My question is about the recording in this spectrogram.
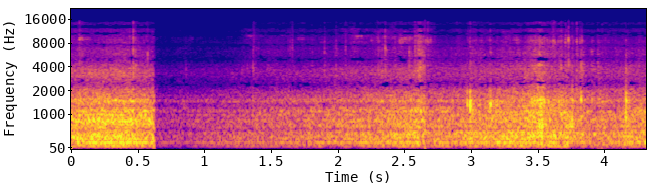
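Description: A steady machine hum with rushing air noise, which cuts out suddenly about half a second in and slowly swells back. Over it come a few faint crackles as a crisp wheat roti is torn into pieces by hand on a steel plate.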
